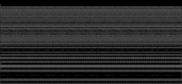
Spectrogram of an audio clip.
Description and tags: Machine Buzzing
A sort of sound that a machine makes.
